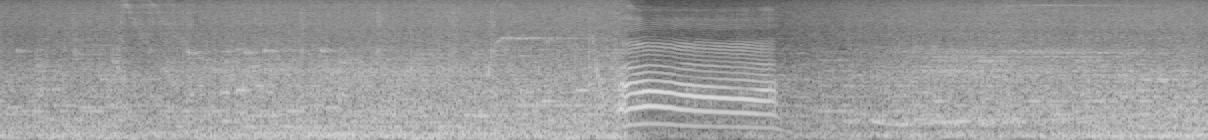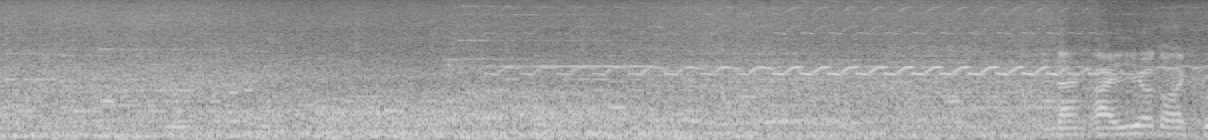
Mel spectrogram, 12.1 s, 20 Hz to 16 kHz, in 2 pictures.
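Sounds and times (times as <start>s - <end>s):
high electronic warbling tone: 0.0s - 12.0s
pachinko machine music and noise: 0.0s - 12.0s.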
